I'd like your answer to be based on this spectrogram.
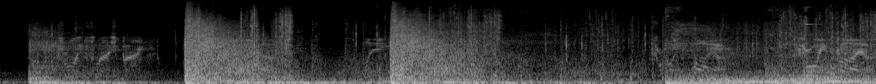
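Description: Gunfire rattles through a shooter video game in dense, continuous bursts, loud and close, broken by abrupt cuts between segments.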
